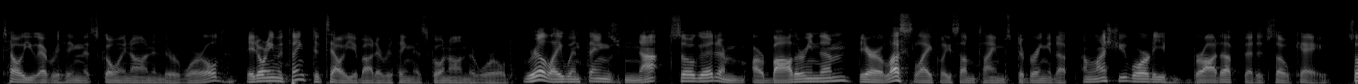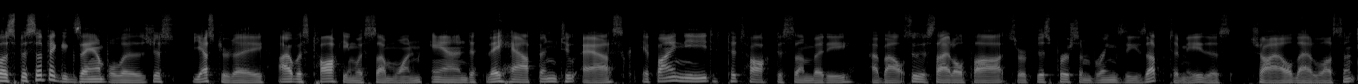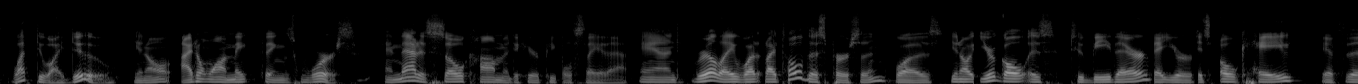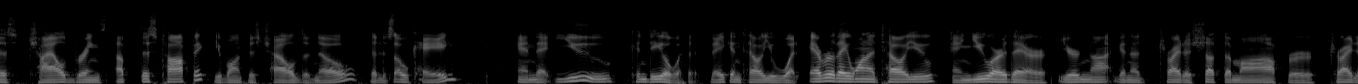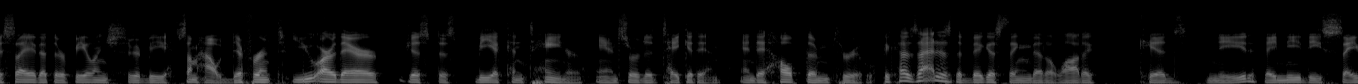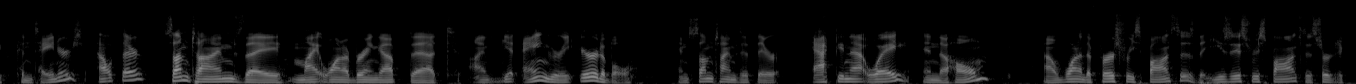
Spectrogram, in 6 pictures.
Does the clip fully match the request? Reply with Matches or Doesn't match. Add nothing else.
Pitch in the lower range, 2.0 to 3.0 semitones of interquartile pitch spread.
Doesn't match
